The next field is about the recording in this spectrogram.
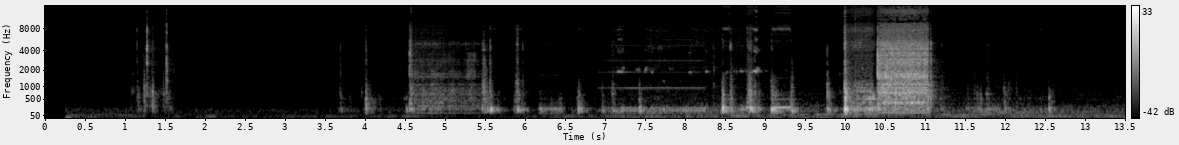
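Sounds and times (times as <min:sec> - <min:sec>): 
inkjet printer switching on: 0:04.6 - 0:05.6, 0:07.0 - 0:09.4, 0:10.0 - 0:11.2.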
